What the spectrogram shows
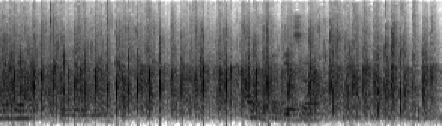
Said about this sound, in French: Alors, est-ce qu'on peut ensemble, en démarrant, avant de commencer, ben, pour commencer le message, est-ce qu'on peut ensemble applaudir et accueillir les gens qui nous joignent?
